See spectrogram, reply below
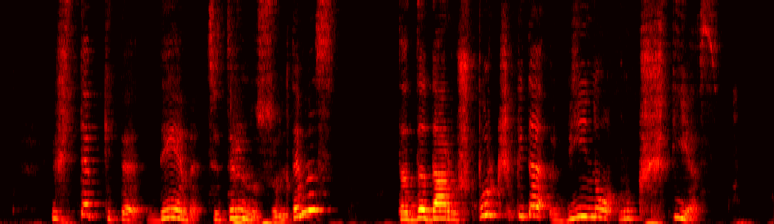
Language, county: Lithuanian, Vilnius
